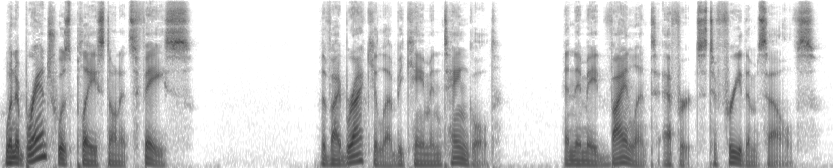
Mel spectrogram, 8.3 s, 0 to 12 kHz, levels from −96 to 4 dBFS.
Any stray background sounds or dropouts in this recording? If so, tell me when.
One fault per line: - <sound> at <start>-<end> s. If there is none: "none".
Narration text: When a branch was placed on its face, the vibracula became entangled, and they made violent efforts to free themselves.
none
